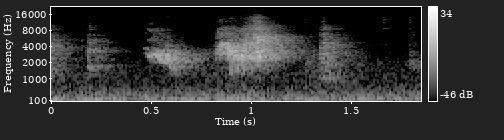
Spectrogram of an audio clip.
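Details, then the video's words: A budgerigar kept as a pet in a bird room gives two short harsh squawks, the second louder and broader, over a faint low indoor hum. "Birds room streaming #budgies #parakeets #セキセイインコ"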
